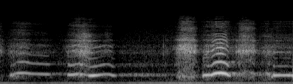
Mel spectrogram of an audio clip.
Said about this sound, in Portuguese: Não é um bebê não, mas bebê é um choro. Não, não é um é bebê, mas é um choro, é.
